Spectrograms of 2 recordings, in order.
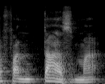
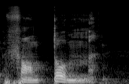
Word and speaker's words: fantôme: Es muy interesante que la palabra fantasma en francés se dice fantôme.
